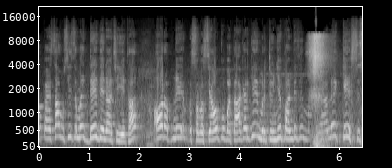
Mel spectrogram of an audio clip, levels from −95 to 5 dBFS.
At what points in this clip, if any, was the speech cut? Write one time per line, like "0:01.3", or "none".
0:05.5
